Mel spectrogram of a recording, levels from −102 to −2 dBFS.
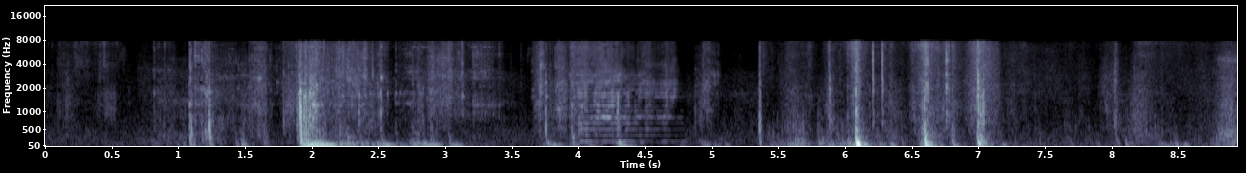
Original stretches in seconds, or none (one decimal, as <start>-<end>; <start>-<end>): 0.0-4.0; 4.8-8.9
